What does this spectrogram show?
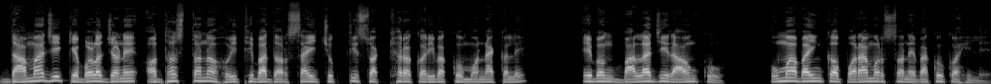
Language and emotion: Odia, neutral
